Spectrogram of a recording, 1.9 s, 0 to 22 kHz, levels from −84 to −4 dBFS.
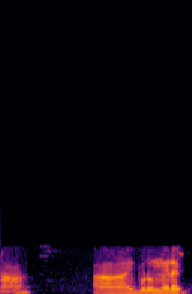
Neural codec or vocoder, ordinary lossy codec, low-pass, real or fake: none; none; 3.6 kHz; real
